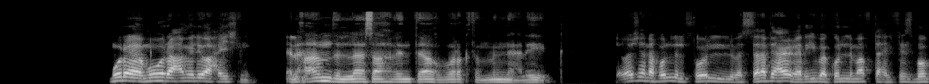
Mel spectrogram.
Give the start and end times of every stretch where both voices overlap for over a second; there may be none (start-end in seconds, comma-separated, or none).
none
